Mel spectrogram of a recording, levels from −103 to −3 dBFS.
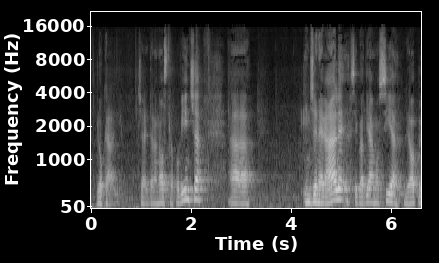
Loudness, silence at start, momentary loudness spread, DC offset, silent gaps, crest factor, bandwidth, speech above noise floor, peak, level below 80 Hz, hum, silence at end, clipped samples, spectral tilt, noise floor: -32 LUFS; 0 s; 19 LU; under 0.1%; none; 22 dB; 16 kHz; 26 dB; -12 dBFS; -64 dBFS; none; 0 s; under 0.1%; -5 dB/octave; -58 dBFS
